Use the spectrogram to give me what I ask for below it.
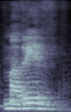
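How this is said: The final d sounds like a d. "en el resto de España, ¿cómo se pronuncia?"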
